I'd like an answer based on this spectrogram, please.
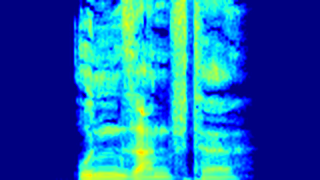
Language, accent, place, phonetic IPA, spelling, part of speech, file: German, Germany, Berlin, [ˈʊnˌzanftə], unsanfte, adjective, De-unsanfte.ogg
- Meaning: inflection of unsanft: 1. strong/mixed nominative/accusative feminine singular 2. strong nominative/accusative plural 3. weak nominative all-gender singular 4. weak accusative feminine/neuter singular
